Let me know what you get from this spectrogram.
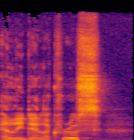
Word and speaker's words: Elly De La Cruz: Uh, I love Elly De La Cruz.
